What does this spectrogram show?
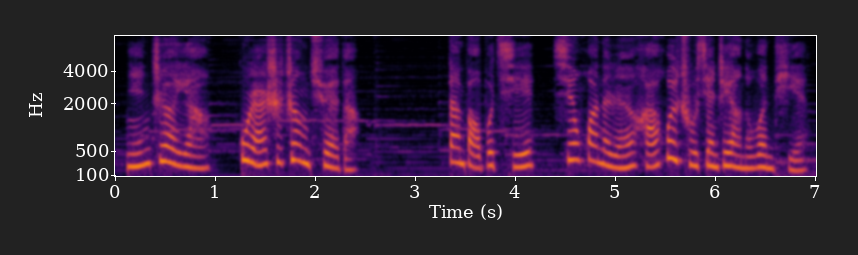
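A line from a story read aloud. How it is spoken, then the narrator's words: Gentle, with a smile. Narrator (Chinese): 夏妙龄笑了一下，柔声说道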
